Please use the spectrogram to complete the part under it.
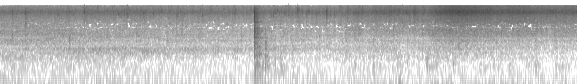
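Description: Cooked whole mung dal with skins tipped into hot seasoned oil, giving a steady, fairly quiet sizzle throughout, with one sharp splash as it goes in midway and the hiss swelling slightly toward the end.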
